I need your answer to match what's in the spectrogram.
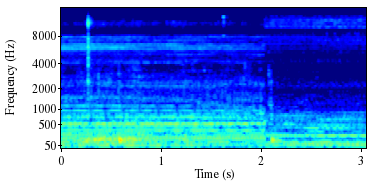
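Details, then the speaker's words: HNSE05SSRF mini fridge that was not cooling, plugged in with a wire jumper in place: the compressor kicks on with a quiet steady low hum and a faint hiss of refrigerant flow, no clicking or rattling. It is running normally. "we're going to plug the unit in and you're going to hear the compressor kicking on hopefully you can hear it"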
